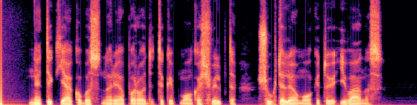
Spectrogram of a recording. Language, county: Lithuanian, Utena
